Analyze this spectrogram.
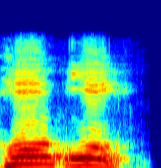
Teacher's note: Yang pertama pada ayat 1 ha ya boleh dibaca imalah he ye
